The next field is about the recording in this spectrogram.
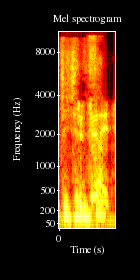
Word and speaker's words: Chichen Itza: Chichen Itza.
